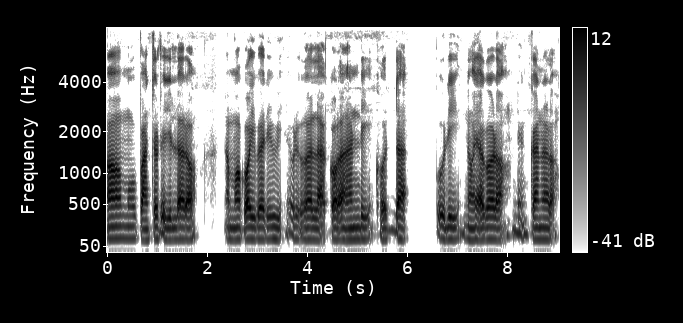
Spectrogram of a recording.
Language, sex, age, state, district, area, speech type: Odia, male, 18-30, Odisha, Kalahandi, rural, spontaneous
